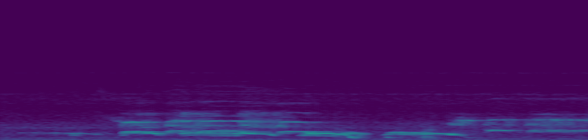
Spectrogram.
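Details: Spotted dove singing in the giọng thổ style: low coos rise and fall around a steady phrase, with higher whistled overtones, over a constant hiss of background noise.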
